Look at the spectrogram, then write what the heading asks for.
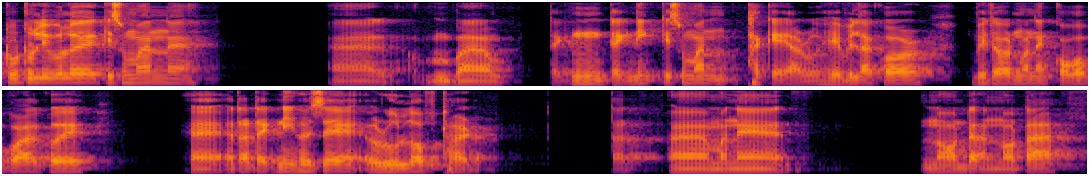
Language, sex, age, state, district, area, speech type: Assamese, male, 30-45, Assam, Dibrugarh, rural, spontaneous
